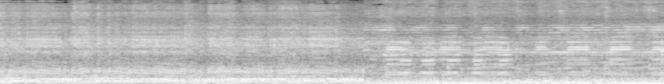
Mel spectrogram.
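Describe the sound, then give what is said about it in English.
Cars, vans, pickup trucks and motorcycles honk nonstop in a Mexican Independence Day street celebration in downtown Chicago at night. The horns and engine noise form a loud, dense, continuous blare that shifts in tone partway through. “What you're hearing are the sounds of people in cars, vans, pickup trucks, and motorcycles at Michigan and Wacker last night.”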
